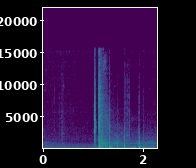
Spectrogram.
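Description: A gun fires with sharp, loud bangs.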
